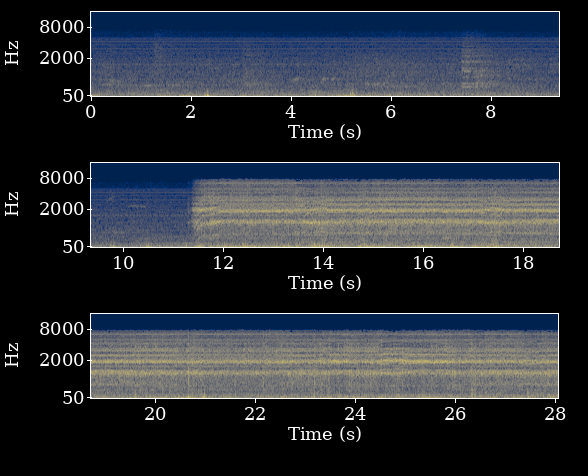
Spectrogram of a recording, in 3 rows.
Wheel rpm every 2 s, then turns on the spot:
0, 0, 0, 0, 0, 20, 160, 160, 160, 160, 160, 160, 160, 160.
none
